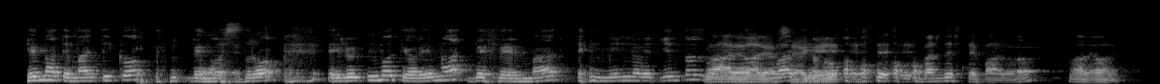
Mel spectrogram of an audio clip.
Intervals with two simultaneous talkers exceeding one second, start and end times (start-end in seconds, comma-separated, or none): 7.0-9.2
